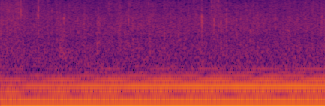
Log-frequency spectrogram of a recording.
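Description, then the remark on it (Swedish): Steady rain falls outside a cabin amid fog, pitting the ground and running in deep furrows down a slope toward a river, in a continuous hiss with faint scattered patter, layered over a low constant hum, with no voices. “Regnet hade gjort gropar i marken utanför och rann i djupa fåror nerför slänten mot älven.”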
